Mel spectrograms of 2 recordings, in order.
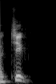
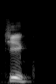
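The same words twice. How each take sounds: First: चिक with a short clipped i, like chick; चिक said as chick, chicken. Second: चिक with a long ee, like cheek; चिक said as cheek meaning गाल. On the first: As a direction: cut the vowel short in चिक. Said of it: "अगर आपने बोला". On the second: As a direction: stretch the vowel in चिक. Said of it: "इसे हम बोलेंगे चिक". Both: Shown as a demonstration.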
